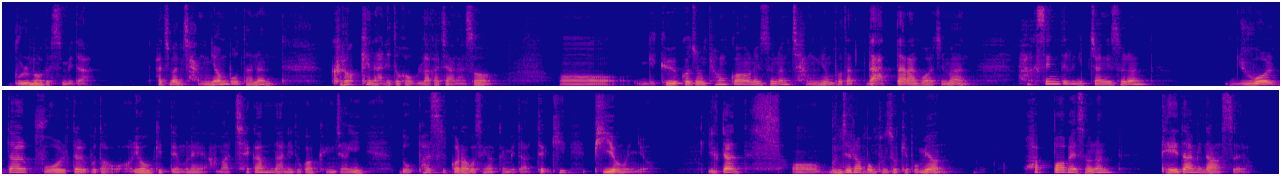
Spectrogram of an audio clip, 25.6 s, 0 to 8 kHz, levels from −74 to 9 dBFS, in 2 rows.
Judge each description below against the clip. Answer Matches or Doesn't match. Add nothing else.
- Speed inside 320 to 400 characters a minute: Doesn't match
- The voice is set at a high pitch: Doesn't match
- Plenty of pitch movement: Matches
